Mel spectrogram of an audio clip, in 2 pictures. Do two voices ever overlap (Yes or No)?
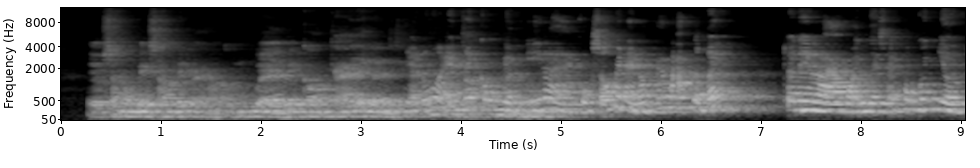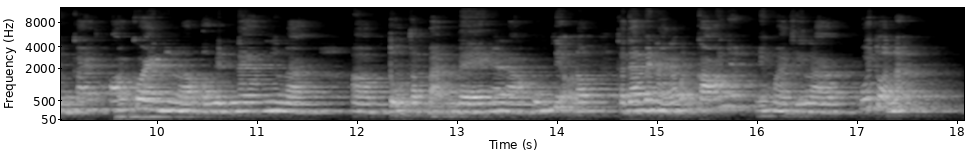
Yes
